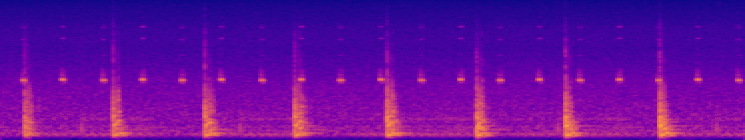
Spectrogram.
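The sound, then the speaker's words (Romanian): A fist bangs repeatedly on a car body, about a dozen loud, hollow thumps in a steady rhythm, each followed by a lighter knock, with no talking. “Prostule, nu mai da în mașină, coaie, că o încurci rău de tot cu mine.”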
